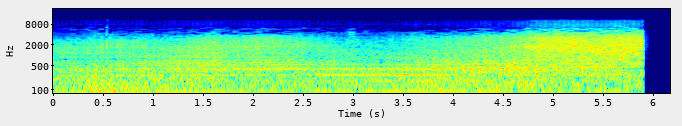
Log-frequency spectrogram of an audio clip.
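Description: The Abrams Explorer's pusher-propeller piston engine running hard as the plane dives toward the camera, growing louder toward the end. It cuts off suddenly near the end.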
